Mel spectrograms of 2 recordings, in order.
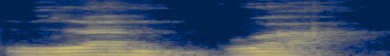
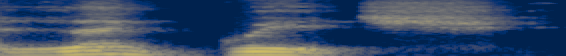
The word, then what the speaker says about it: language: Nós falamos linguagem em português, linguagem e a tendência é dizer langua, mas a pronúncia correta, pronúncia tecnicamente pelo alfabeto fonético internacional é language.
